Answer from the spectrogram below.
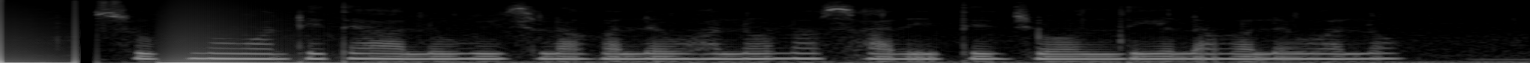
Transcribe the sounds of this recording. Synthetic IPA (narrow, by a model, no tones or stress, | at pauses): sukɾomãʈit̪ealubid͡ʑlaɡalebʱalonaʃaɾit̪ed͡ʑɔld̪iela̰ɡalebʱalo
